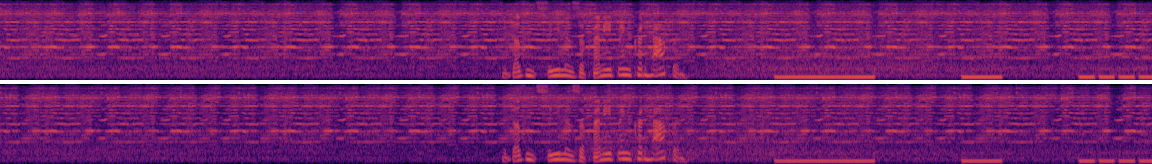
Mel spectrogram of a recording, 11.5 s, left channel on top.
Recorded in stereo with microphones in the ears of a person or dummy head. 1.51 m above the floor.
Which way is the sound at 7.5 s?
35° left (ahead or behind).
